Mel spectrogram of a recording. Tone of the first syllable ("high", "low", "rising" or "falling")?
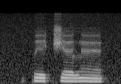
low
